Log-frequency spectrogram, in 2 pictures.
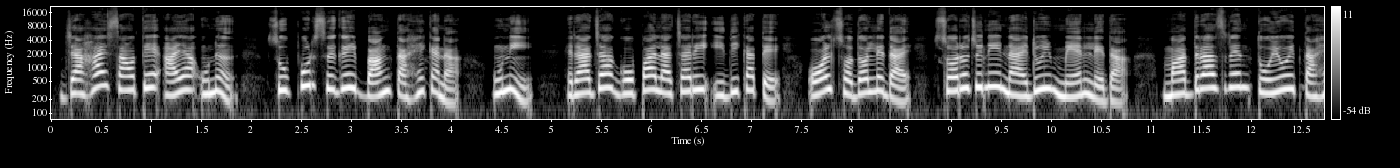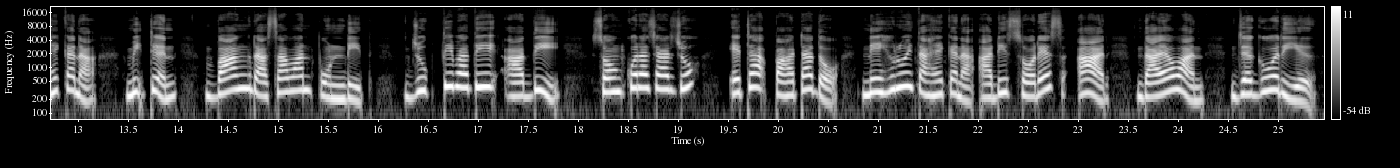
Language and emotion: Santali, neutral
